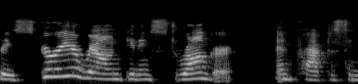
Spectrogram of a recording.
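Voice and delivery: ordinary delivery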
